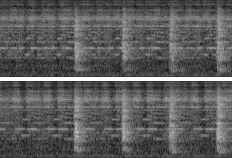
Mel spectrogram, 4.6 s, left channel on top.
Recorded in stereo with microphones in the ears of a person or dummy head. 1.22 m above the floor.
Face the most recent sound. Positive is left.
turn(degrees=-30)  # may be behind; listen again after turning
